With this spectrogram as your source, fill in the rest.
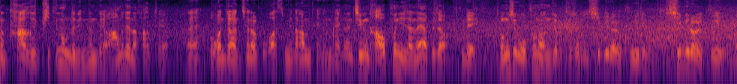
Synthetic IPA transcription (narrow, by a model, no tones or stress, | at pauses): ɯntakɯpʰidʰinomdɯɾinːɯnde̞jo̰a̰mude̞nakaɯp̚tʰe̞jo | ne̞oɡʌnd͡ʑant͡ɕʰenʌɭpoɡʌwas͈ɯmɲidahamʌntwe̞̰nɯnde̞nɯnt͡ɕiɡɯmkaopʰuɲid͡ʑanajokɯd͡ʑone̞t͡ɕʌŋɕ̬ʰiɡopʰunɯnʌnd͡ʑe̞butʰʌd͡ʑoɕʰibiɾʌɭkuiɾimːidaɕʰibiɾwʌɭkuiɾ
